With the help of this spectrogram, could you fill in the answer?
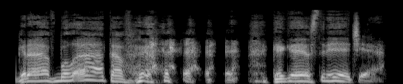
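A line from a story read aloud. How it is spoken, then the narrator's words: Laughing captain. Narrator (Russian): рассмеялся капитан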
